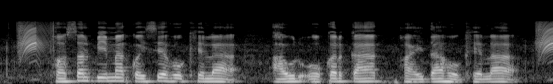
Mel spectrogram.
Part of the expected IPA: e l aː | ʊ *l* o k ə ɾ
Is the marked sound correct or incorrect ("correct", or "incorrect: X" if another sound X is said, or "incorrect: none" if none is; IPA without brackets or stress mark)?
incorrect: ɾ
